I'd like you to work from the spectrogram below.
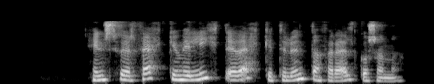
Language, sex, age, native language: Icelandic, female, 30-39, Icelandic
